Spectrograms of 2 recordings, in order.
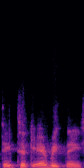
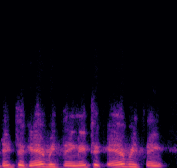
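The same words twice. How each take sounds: First: Said in the usual way. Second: Imitating a crying woman. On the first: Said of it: "and she's like". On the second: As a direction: voice the neighbour's wife sobbing it out. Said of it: "And she's crying".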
